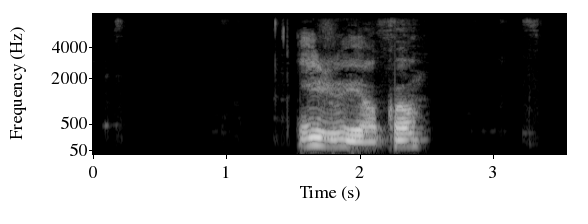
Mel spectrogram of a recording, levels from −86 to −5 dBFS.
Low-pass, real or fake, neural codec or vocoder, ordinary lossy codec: 7.2 kHz; real; none; AAC, 48 kbps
